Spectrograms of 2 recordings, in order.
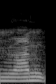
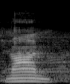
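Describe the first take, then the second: First: The word begins with a 'gy' sound. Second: The word begins with an 'n' sound. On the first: This is how the speaker's own community says it. "हमारे यहाँ ज्ञान बोलते हैं" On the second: This is how people in the current place say it. "वो नान बोलते हैं"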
